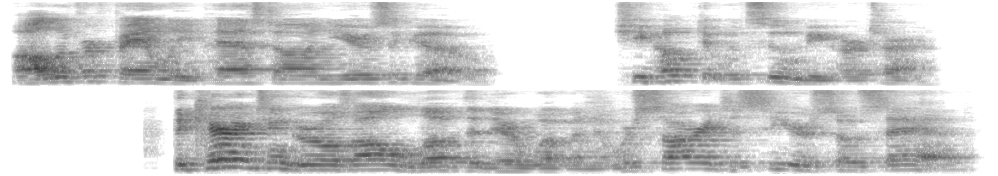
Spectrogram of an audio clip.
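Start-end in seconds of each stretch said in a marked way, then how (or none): none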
